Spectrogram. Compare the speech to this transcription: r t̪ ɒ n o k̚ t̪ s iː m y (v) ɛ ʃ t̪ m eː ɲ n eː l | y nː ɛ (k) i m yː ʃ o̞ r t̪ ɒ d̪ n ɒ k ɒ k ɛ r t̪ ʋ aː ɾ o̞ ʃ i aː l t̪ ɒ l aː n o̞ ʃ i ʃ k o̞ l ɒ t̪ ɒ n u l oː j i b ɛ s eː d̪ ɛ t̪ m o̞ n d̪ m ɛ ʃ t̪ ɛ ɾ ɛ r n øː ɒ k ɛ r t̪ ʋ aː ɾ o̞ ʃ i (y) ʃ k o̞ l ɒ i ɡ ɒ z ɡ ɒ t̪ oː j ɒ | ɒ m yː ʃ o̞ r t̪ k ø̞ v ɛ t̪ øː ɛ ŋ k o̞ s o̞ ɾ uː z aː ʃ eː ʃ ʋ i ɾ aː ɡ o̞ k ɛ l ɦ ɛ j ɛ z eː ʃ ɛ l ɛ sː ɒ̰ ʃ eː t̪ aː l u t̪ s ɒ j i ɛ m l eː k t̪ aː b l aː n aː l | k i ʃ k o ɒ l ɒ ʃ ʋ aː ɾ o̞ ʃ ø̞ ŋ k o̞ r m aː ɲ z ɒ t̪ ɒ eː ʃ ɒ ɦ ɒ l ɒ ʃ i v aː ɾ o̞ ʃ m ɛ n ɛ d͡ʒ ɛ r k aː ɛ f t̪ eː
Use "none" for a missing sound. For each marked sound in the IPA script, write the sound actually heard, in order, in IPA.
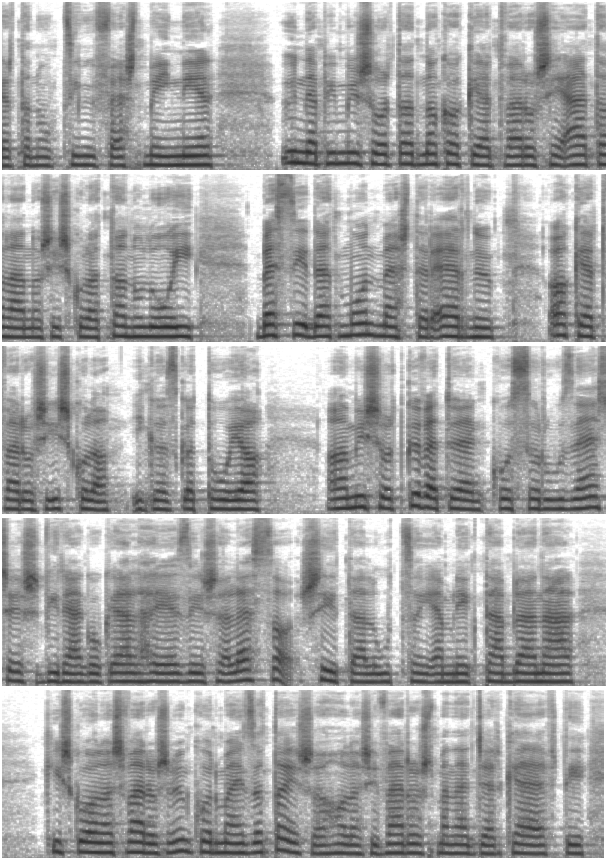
f, p, i

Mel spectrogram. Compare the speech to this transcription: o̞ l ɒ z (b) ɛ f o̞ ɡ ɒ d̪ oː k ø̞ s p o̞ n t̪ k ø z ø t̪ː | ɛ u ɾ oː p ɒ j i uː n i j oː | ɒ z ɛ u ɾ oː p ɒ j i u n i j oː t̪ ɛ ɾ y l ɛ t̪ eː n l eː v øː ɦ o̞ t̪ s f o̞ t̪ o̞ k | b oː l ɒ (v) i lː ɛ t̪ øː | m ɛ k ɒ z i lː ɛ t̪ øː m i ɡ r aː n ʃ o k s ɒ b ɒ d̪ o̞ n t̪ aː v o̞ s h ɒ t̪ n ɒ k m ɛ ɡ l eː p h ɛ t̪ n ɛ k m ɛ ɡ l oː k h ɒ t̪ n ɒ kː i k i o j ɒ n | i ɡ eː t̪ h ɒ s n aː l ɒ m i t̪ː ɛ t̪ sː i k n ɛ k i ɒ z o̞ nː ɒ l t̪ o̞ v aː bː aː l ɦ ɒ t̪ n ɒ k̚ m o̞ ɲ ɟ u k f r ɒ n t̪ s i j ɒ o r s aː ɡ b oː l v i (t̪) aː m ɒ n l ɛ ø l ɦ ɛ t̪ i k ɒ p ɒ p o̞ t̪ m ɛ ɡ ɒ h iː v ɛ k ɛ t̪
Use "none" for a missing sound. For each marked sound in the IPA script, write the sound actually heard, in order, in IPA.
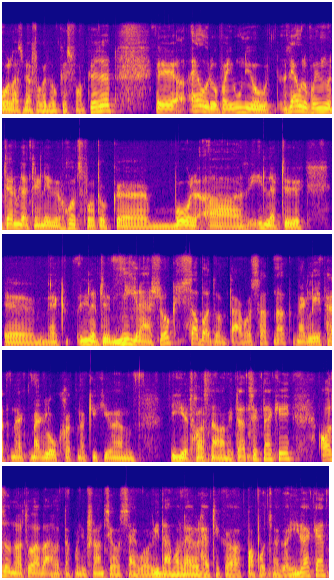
b, z, d̪

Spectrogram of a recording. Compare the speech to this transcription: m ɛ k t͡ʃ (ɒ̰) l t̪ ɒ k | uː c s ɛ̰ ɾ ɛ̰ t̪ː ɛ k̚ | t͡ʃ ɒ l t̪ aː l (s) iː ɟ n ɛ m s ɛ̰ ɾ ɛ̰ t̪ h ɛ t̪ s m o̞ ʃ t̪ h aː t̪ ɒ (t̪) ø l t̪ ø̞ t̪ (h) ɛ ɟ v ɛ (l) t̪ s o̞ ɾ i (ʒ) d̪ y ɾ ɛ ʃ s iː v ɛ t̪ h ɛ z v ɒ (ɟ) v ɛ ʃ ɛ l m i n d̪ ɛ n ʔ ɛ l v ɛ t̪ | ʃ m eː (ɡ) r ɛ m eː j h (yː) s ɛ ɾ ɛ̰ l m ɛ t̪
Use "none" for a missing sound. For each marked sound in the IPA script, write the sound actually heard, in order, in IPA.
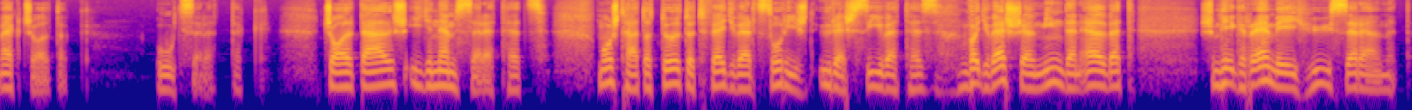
ɒ̰, ʃ, t̪, f, r, ʒ, ɟ, ɡ, yː

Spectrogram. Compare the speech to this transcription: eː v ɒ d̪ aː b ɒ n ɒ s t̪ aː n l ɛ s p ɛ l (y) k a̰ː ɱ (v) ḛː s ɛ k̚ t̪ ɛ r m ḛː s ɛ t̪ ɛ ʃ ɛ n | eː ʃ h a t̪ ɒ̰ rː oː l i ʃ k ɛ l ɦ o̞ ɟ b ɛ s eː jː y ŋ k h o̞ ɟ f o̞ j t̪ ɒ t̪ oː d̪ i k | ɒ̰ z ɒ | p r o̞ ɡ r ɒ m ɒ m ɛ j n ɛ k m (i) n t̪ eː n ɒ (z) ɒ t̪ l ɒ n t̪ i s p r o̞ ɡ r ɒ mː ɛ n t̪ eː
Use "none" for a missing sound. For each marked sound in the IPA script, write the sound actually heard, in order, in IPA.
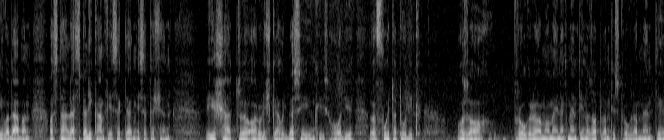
i, f, ɛ, z

